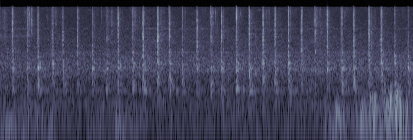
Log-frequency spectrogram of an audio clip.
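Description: A basketball tapped rapidly back and forth between the fingertips overhead: a quick, even run of light slaps.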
